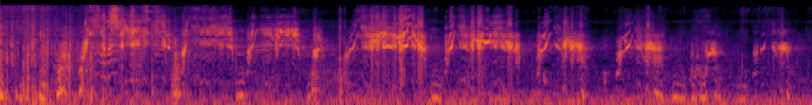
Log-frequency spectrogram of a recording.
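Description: Long-tailed macaques screaming in a chase and fight: a run of harsh, shrill shrieks with short breaks, some sliding up and down in pitch, loudest about five to six seconds in.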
